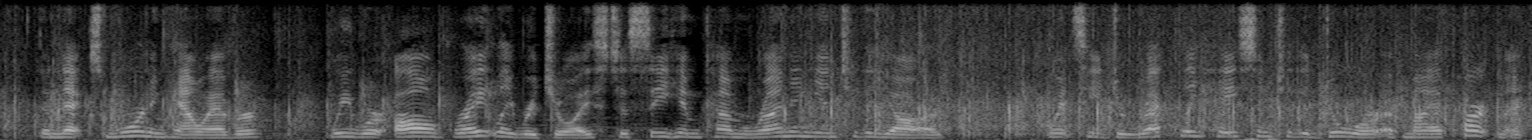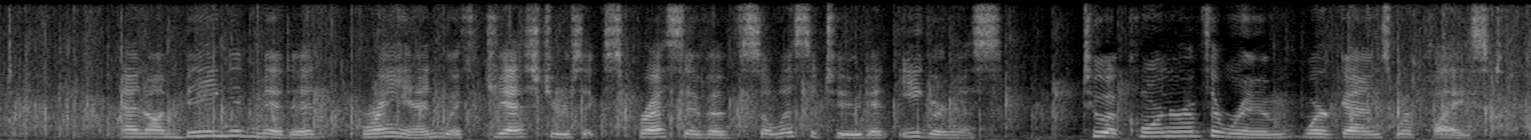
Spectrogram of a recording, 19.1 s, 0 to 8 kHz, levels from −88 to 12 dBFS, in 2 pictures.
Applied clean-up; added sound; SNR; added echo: none; Applause; 10 dB; none.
